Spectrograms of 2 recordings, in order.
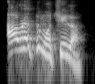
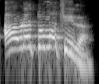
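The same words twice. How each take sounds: First: Acted motherly command, raised pitch; stern order. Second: Much higher, escalated motherly command; insistent order. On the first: Mother orders son to show his bag, acted stern order. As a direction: give a firm, controlled order. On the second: Acted. Mother overrules her son's refusal, acted insistent command. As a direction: insist sharply over the child's protest.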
